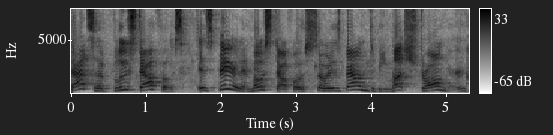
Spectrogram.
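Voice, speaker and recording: Putting on a character voice, a woman speaks high-pitched at a moderate pace. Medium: read story.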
